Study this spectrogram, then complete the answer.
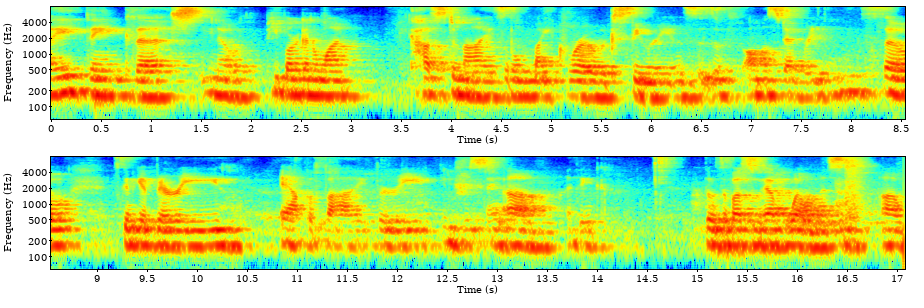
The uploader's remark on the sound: Hosted at the Shopify NY space in Soho, NYC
